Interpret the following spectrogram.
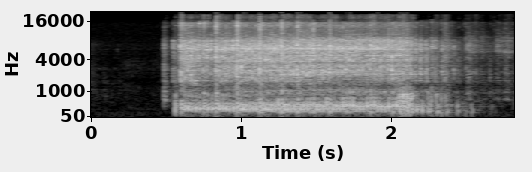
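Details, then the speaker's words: Stihl 038 Magnum vintage chainsaw (72 cc, 4.8 hp), during carburetor clean, tank was low on fuel: fires with a loud rough burst, then sags and dies within two seconds, bogging straight out under throttle; cause not confirmed. "bogging out right away let's just shoot a little fuel in this thing guys"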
